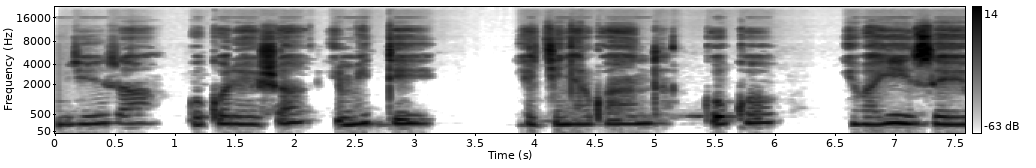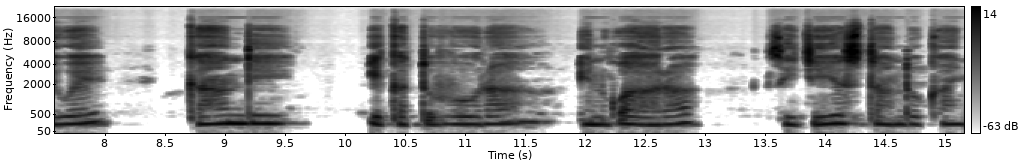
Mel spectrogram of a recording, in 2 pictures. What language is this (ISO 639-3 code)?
kin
